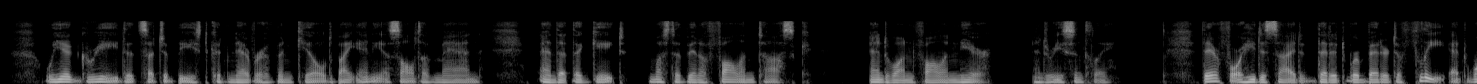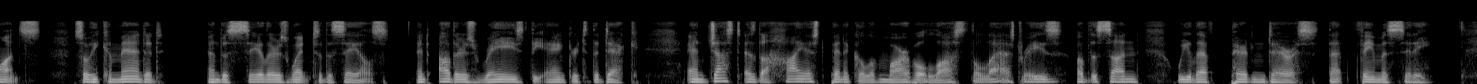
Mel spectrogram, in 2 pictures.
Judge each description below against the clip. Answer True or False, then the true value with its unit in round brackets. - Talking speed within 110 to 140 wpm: False (165 wpm)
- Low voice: True (110 Hz)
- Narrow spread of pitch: True (2.2 semitones)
